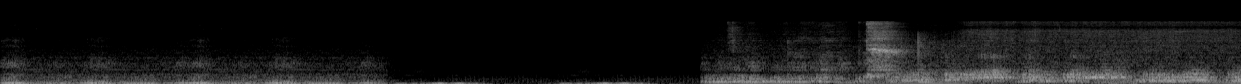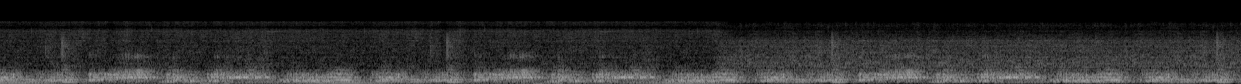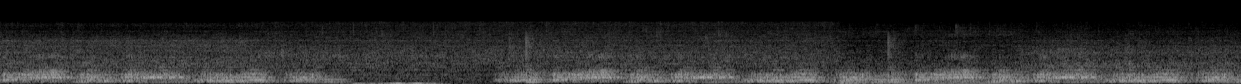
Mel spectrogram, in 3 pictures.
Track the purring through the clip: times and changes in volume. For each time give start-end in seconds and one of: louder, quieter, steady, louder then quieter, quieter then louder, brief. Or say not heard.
0.0-37.2 louder.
